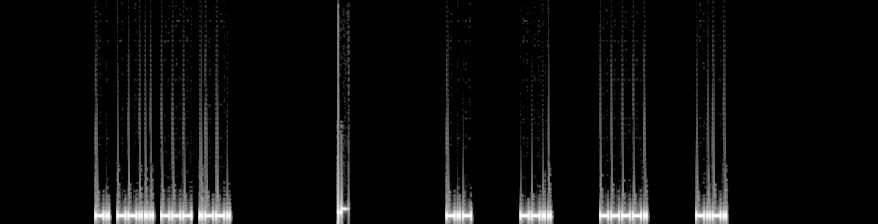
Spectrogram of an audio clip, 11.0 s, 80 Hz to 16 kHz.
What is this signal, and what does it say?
Morse code, heard as a keyed tone, about 36 wpm, spaced as for 18 wpm, 700 Hz. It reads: N7OP KZ9C
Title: USA Call Signs - 4 Characters - 6x Character Spacing - 35wpm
